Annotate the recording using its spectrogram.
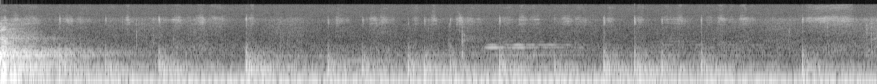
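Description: Pen writing on an interactive touchscreen whiteboard, making faint scattered taps and scratches against the glass over a steady low hum.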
